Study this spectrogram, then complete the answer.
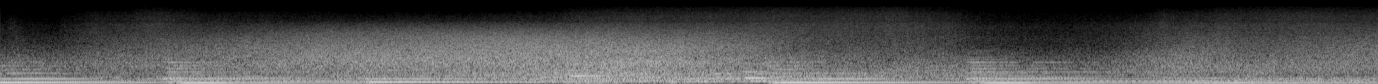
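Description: Waves break and wash up onto a beach.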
